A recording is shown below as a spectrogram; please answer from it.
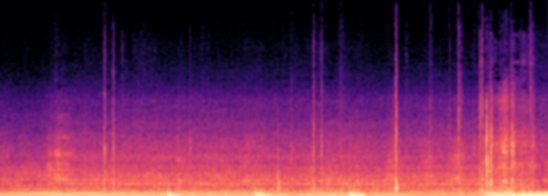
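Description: Small car engine of an open-cage Ford Ka buggy running steadily at low revs, with a few short knocks and rattles from the body on a rough dirt track. Near the end the engine revs up sharply and gets much louder.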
